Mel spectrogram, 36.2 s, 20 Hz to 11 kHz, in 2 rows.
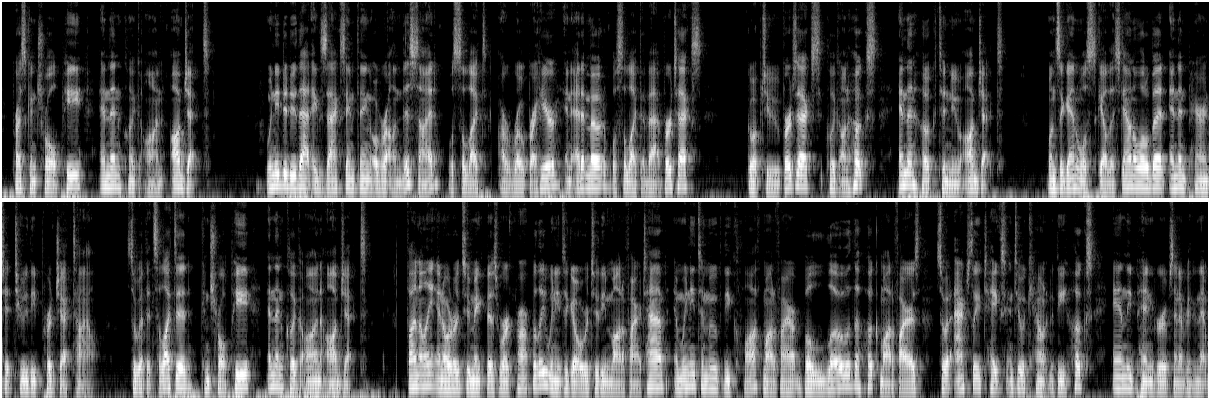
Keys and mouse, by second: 0.7 ctrl+p, 6.5 click, 7.9 Tab, 9.0 click, 11.2-14.1 drag, 14.7 Tab, 15.7 click, 16.1 s, 18.8 shift+click, 21.4 ctrl+p, 29.6-31.7 drag.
